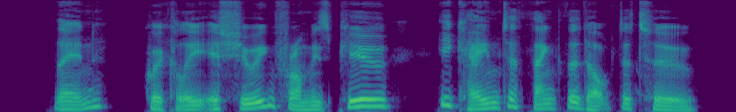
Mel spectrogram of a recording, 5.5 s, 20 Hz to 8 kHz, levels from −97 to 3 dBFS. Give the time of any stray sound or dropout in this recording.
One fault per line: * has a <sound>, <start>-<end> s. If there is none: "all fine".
all fine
